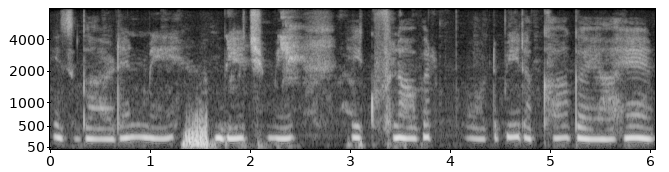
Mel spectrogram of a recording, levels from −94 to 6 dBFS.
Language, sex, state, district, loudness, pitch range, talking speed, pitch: Hindi, female, Rajasthan, Bikaner, -17 LUFS, 235-250 Hz, 120 wpm, 245 Hz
